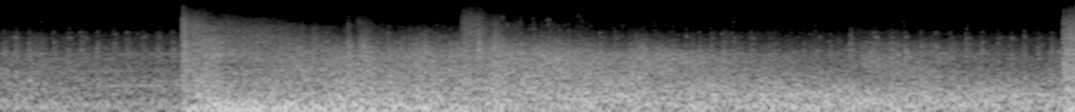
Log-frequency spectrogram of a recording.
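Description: In the World of Tanks video game, an artillery shell slams into a tank with a sudden heavy boom, then dense battle rumble and scattered blasts continue loudly for several seconds. No one talks.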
